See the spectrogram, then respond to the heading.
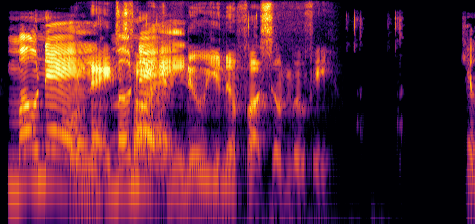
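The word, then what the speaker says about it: Monáe: Janelle Moni. Did I pronounce that right? Monet.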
